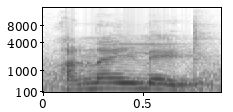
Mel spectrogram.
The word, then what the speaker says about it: annihilate: Devastate, shatter, destroy, shock, stun, ruin, annihilate. Very important word. Remember, A-N-N-I-H-I-L-A-T-E. H be silent in pronunciation. Annihilate.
